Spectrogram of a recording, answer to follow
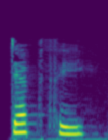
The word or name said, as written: depthie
